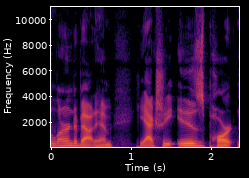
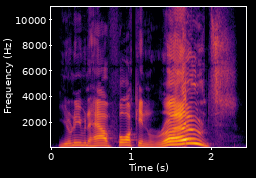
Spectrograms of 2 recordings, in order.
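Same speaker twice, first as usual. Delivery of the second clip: a big loud scoffing yell, leaning hard on "roads"; mock outraged yell; 5 semitones higher, 12 dB louder than usual. Mock outrage from an arrogant outsider at a country without roads. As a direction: bellow it like a snobbish outsider mocking the locals. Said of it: "and be like".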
